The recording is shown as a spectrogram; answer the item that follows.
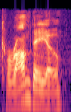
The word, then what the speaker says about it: Coram Deo: It's actually Latin, and like I said, it's pronounced Coram Deo, and basically it literally means before God.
